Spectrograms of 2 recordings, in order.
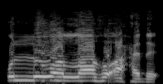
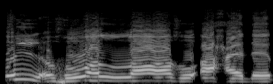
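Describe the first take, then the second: First: The h is dropped, merging into 'qullu'. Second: The h after 'qul' is clearly pronounced. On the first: The speaker calls it wrong. "അതെല്ലാം തെറ്റാണ്" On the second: The speaker calls it right. "ശരിയായിട്ടുള്ള പാരായണം"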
